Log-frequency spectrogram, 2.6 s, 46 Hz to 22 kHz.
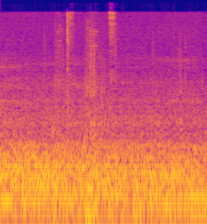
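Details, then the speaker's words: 1959 Cadillac Sedan DeVille V8 after shop work on exhaust leak, carb, choke, fuel line, transmission driveshaft and u-joints: cruising with deep even low rumble, steady pitch, no knocks or misses; runs smoothly, purrs. "I just could not believe how good the car is running. Purrs like a kitty is what I told him, and that is sure is the truth."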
